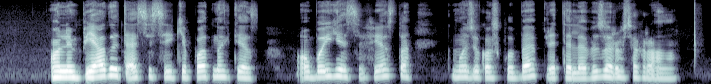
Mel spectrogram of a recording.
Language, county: Lithuanian, Kaunas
